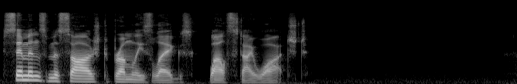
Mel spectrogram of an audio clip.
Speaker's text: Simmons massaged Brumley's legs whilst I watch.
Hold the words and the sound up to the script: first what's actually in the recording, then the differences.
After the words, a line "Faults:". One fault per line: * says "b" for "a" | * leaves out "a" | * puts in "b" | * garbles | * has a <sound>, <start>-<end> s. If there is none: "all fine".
Simmons massaged Brumley's legs whilst I watched.
Faults:
* says "watched" for "watch"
